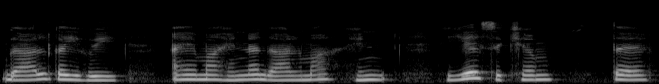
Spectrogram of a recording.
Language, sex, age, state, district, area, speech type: Sindhi, female, 30-45, Gujarat, Junagadh, rural, spontaneous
